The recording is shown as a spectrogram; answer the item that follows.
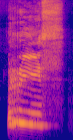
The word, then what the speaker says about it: рись: Рись. На першому малюнку ми бачимо крупу рис. Є звук си, вимовляється м'яко.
